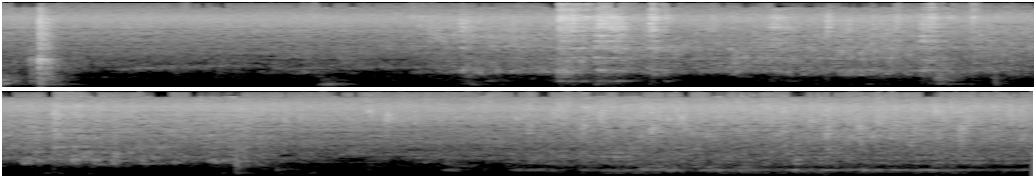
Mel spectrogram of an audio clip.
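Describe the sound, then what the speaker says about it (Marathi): Quiet splashing and swishing of water as dried cowpeas are rinsed, with small clinks and sloshes over a steady faint hiss. "ही चवळी आहे ना सुकी चवळी ही जरा स्वच्छ आहे ना पाण्याने धुवायची"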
